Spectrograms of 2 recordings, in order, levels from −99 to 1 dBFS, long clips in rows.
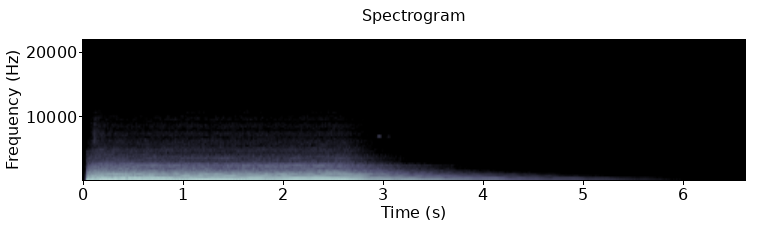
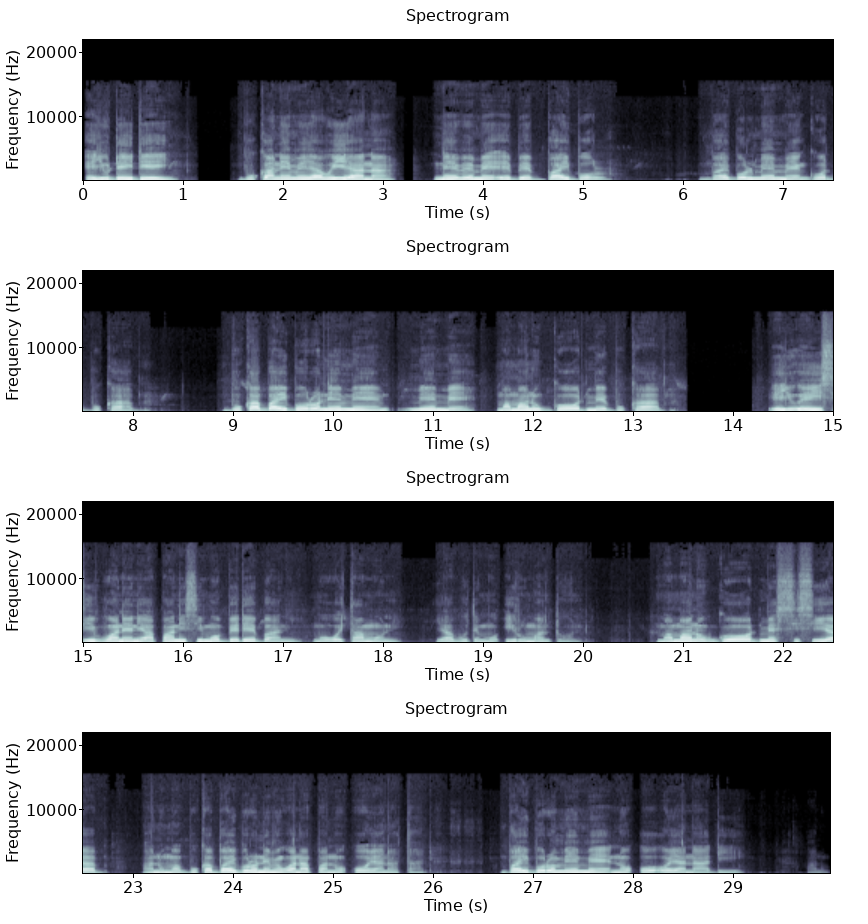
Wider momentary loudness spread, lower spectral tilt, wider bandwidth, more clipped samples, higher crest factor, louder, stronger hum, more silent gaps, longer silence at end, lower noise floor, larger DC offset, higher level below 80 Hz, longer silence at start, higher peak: about the same, 16 LU vs 14 LU; first, -12.5 dB/octave vs -6.5 dB/octave; second, 3.8 kHz vs 12.5 kHz; neither; about the same, 16 dB vs 14 dB; second, -28 LUFS vs -15 LUFS; neither; neither; first, 2.9 s vs 0.9 s; about the same, under -90 dBFS vs under -90 dBFS; neither; first, -40 dBFS vs -60 dBFS; about the same, 0.05 s vs 0.05 s; second, -14 dBFS vs -2 dBFS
